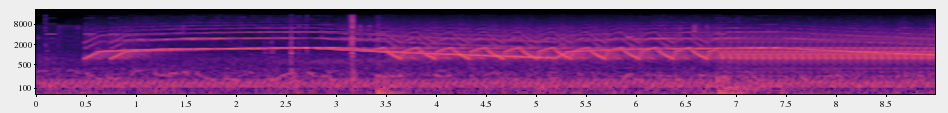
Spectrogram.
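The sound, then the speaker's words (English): A loud police car siren starts with a long rising wail, then switches to a rapid yelp of quick up-and-down sweeps before easing back into a slower wail. “Try these sirens.”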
